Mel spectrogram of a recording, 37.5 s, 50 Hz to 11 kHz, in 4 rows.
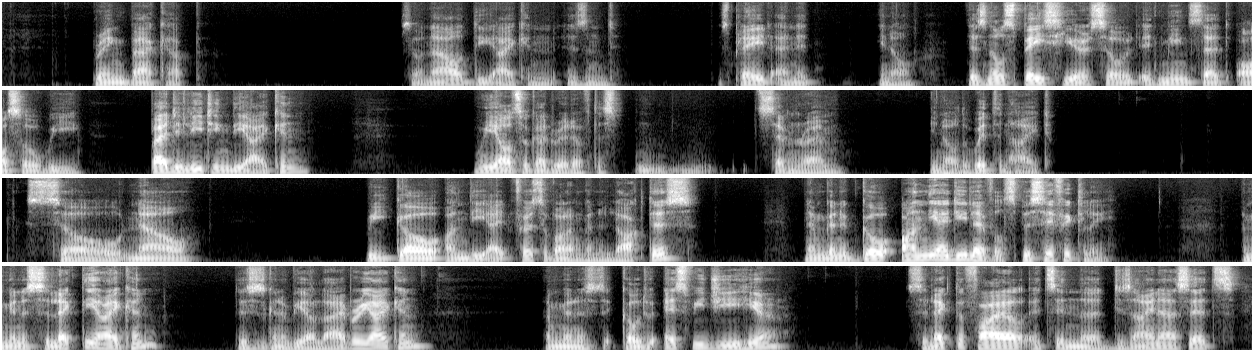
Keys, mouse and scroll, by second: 2.3-2.8 scroll up 4, 3.1-3.8 scroll up 4, 4.0 scroll down 2, 5.5 click, 17.8 click, 23.6 click, 25.1 click, 28.5 click, 31.3 click, 33.0 click, 34.2 click.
